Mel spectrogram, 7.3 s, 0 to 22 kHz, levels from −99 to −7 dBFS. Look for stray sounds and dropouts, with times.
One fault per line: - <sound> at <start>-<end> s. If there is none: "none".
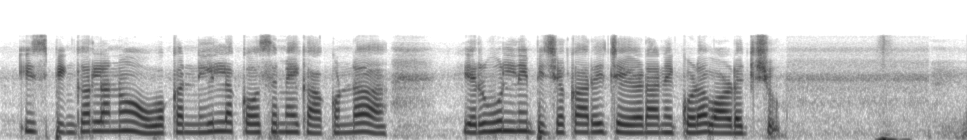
- whoosh at 6.6-6.8 s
